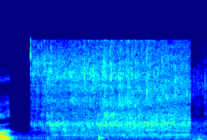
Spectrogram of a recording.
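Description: Crumbled tofu dropped into hot oil in a frying pan, sizzling: it starts suddenly about a third of a second in, holds as a steady hiss, and cuts off near the end.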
